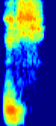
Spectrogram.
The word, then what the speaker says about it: ich: Sh has to be the pronunciation. Sh, ish.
